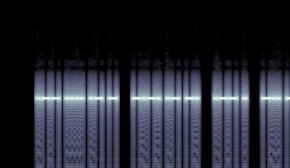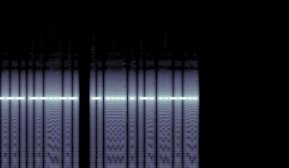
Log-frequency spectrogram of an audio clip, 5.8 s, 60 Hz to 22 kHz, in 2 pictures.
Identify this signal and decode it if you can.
Morse code, heard as a keyed tone, about 50 wpm, 700 Hz. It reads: WHAT CAN WE DO, THEN?
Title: Sentences from Top 100 Words 50wpm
